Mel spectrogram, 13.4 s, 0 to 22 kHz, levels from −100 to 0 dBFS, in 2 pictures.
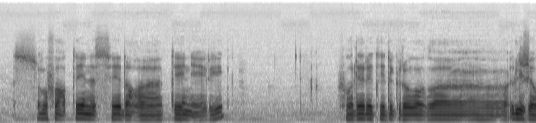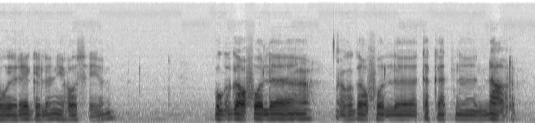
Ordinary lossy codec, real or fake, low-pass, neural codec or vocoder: none; fake; 19.8 kHz; vocoder, 44.1 kHz, 128 mel bands, Pupu-Vocoder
